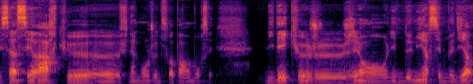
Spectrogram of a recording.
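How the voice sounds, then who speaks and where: A man speaks at a moderate pace with a dark, mellow tone and fairly even intonation. The recording is very clean, with a silent background. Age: 40s. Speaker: concierge company founder. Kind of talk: interview. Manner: hesitant, repeats words.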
